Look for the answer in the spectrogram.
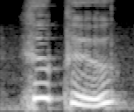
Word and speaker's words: Hoopoe: The River Hoopoo. That's how you say it. The Hoopoo. – Is it the Hoopoo or is it the Hoopoe? – Hoopoo.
